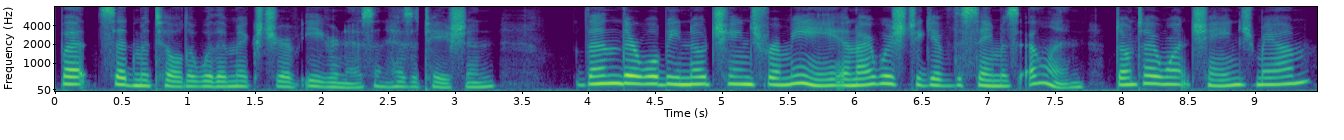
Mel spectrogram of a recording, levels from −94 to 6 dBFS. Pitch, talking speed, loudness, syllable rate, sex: 215 Hz, 205 wpm, -18 LUFS, 5.4 syllables/s, female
